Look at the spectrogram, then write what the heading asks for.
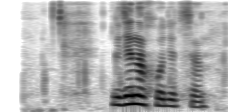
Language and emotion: Russian, neutral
